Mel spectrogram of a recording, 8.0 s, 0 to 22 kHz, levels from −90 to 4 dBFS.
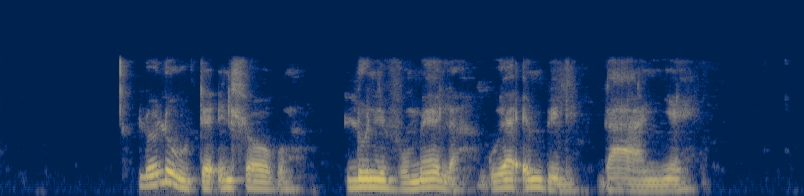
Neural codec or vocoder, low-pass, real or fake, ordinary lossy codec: none; 7.2 kHz; real; Opus, 32 kbps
